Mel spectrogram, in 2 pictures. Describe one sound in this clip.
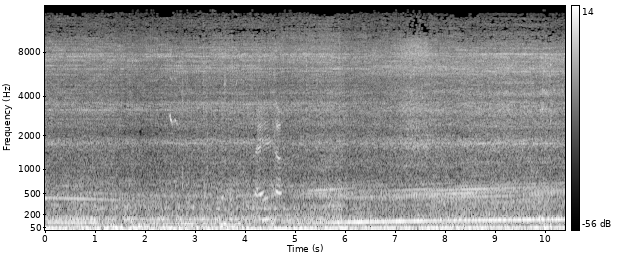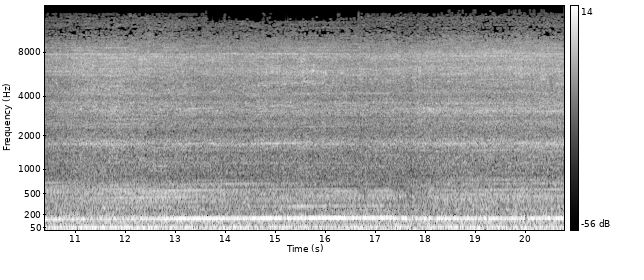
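A car engine hums loudly from inside the cabin and rises in pitch as it speeds up.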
